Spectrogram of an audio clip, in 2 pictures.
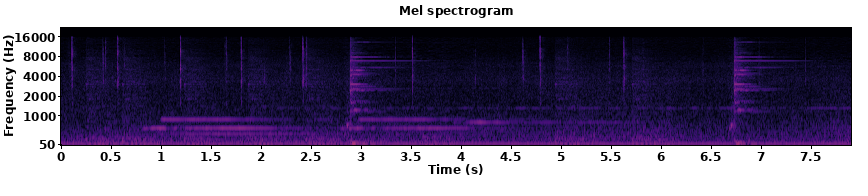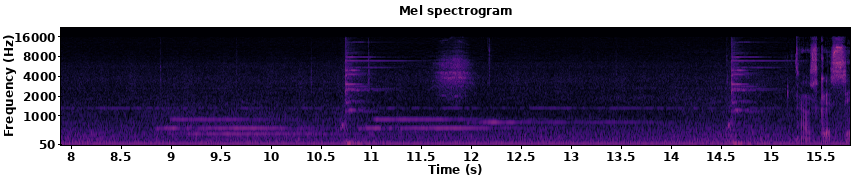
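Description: Game menu sounds chime and click.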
